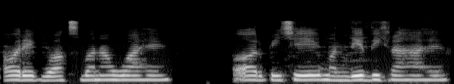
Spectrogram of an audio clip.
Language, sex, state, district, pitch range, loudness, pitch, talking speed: Hindi, female, Gujarat, Valsad, 200-210 Hz, -16 LUFS, 205 Hz, 170 wpm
